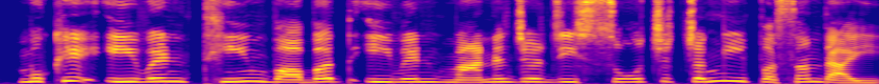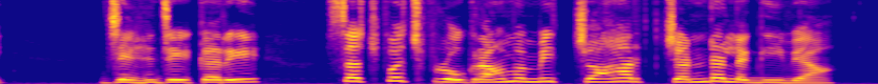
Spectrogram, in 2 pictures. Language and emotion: Sindhi, happy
